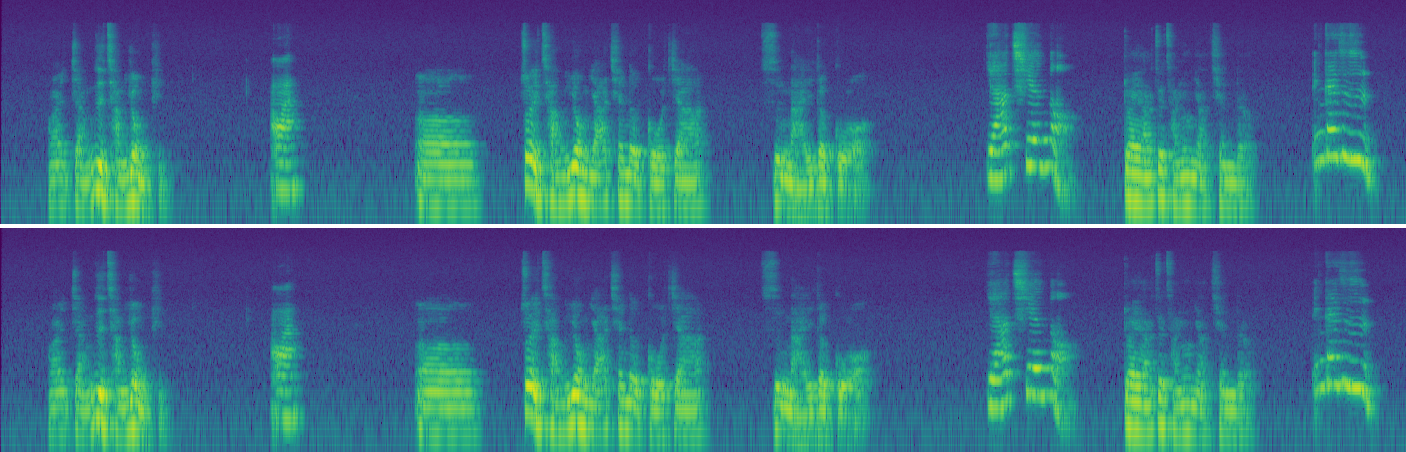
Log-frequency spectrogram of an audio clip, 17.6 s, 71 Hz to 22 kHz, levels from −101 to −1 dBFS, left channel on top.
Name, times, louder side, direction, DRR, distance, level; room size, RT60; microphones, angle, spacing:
voice 1, 0.6-2.1 5.2-6.0 6.5-8.8 9.5-10.8 14.0-15.6, equal, 15° left, 0.5 m, -21 dB
voice 2, 3.4-3.7 12.3-13.4 16.4-17.2, equal, 50° left, 1.2 m, -21 dB
4.3 x 4.1 x 2.8 m
head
